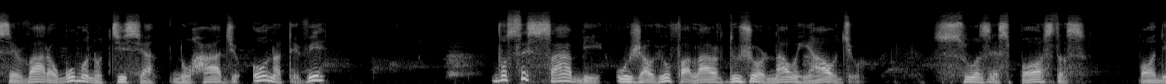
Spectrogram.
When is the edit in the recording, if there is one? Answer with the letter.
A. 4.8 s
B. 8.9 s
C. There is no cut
C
